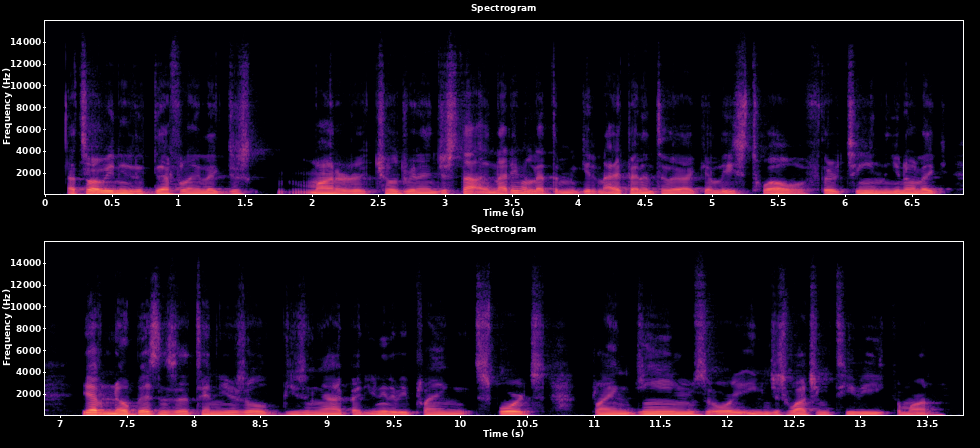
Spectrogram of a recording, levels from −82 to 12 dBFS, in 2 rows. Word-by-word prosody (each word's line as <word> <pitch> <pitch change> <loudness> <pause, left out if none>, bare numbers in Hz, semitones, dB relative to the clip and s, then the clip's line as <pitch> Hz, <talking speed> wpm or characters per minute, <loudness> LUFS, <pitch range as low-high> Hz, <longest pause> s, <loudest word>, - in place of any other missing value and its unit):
That's 130 +1 -3
why 145 -4 +7
we 125 -1 +7
need 125 -2 +3
to 115 - 0
definitely, 115 +1 0
like, 105 -3 -1
just 105 0 -9
m - - -17 0.2
monitor 115 -3 +2
children 115 +1 -1
and 105 -1 -1
just 135 +1 -6
not - - +1
and 110 - -1
not 145 +6 0
even 180 -6 +1
let 115 0 -1
them 105 -2 -3
get 115 0 -3
an 105 - -6
iPad 115 +2 0
until 105 +1 -2
they're, 100 -1 +1
like, 95 -1 -5
at 95 - -2
least 160 - -4
12, 105 -4 0
13. 110 +2 -1
You 115 - +1
know, 125 - +2
like, 105 -2 0 0.4
you 170 - +4
have 175 - +8
no 115 +3 +6
business 120 -2 +1
at 105 -2 0
10 115 -1 0
years 110 -1 0
old 105 -2 0
using 110 -1 -2
a 105 -1 +1
iPad. 100 -1 -5
You 115 - -4
need 140 - +2
to 120 - +2
be 110 - +1
playing 110 -1 -3
sports, 135 -4 +1 0.3
playing 110 -2 +1
games 130 +1 +1
or 115 -1 +1
even 110 0 -2
just 110 +1 -5
watching 110 -1 -1
TV, 110 -2 -2
come 105 0 -6
on. 100 +1 -5
110 Hz, 255 wpm, -23 LUFS, 105-125 Hz, 0.4 s, have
